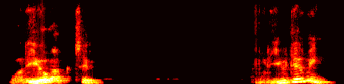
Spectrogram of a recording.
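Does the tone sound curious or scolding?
curious. It sounds curious and slightly sarcastic.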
